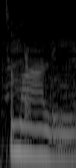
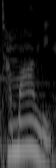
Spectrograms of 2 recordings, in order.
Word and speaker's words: tamale: word tamale yes tamale it was pronounced tamale yes it tastes i get the pronunciation i mean it's like tamale yes so and and the funny thing is they both are nouns so tamale is the name of uh spanish i think it's a spanish dish okay spanish and it is so again that's how the the owners of the language pronounce it tamale it is tamale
